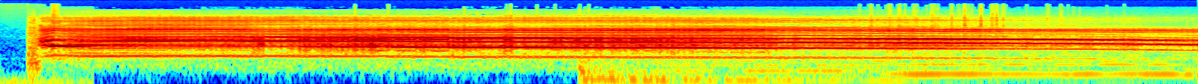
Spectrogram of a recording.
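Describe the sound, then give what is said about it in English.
A man lets out one long, loud, unbroken scream that holds steady for several seconds and slowly sinks in pitch as it drags on, with nothing else around it. “Then came …'s scream.”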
